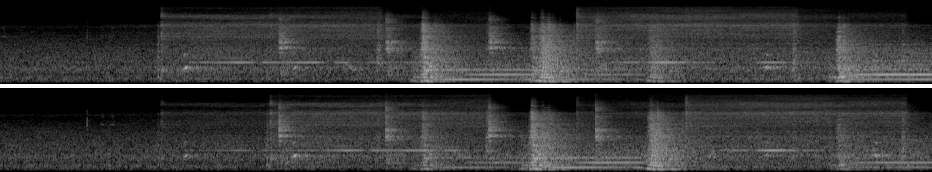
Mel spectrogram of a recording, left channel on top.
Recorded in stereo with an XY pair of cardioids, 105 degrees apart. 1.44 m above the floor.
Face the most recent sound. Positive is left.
turn(degrees=-50)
